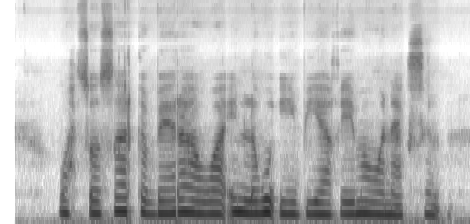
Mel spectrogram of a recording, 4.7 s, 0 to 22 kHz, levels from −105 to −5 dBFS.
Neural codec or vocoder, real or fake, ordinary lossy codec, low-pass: none; real; none; none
